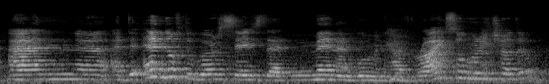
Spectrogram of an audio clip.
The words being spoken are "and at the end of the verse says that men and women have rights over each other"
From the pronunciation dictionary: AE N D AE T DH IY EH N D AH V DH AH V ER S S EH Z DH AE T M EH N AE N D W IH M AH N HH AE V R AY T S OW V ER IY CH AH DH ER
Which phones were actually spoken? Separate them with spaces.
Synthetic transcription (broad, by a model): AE N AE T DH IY EH N D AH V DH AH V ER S S EH Z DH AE T M EH N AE N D W IH M AH N HH AE V R AY T S OW V ER IY CH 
